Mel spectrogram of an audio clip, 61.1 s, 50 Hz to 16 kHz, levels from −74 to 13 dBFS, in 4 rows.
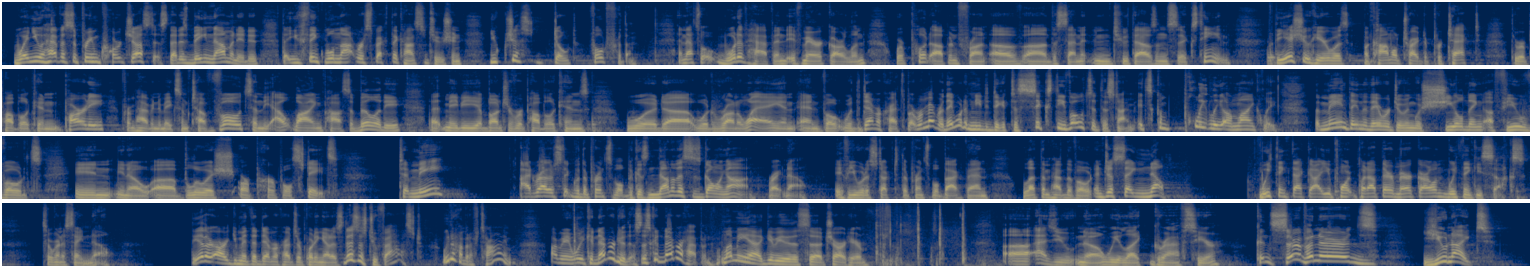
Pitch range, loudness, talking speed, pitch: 110-165 Hz, -20 LUFS, 220 wpm, 125 Hz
